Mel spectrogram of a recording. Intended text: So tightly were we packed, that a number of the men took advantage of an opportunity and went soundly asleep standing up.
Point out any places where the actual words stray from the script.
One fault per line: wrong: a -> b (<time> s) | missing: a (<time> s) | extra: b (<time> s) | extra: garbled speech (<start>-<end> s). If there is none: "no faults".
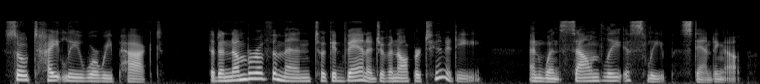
no faults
